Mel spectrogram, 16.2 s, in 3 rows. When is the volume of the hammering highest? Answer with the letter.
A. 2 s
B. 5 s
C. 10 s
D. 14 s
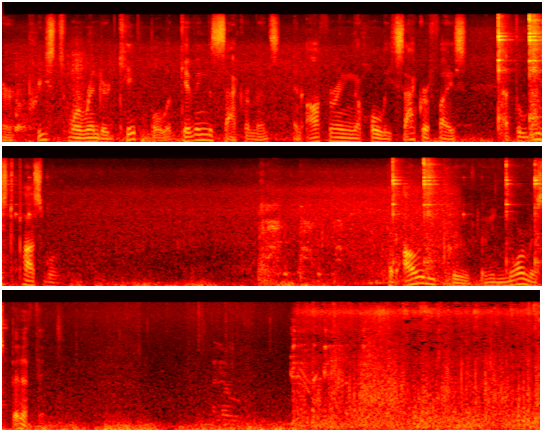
B.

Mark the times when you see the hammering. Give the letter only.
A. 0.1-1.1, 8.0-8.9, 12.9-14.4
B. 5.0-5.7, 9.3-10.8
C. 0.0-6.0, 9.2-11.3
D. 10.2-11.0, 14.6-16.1
B.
